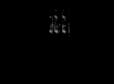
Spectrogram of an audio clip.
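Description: Cricket chirp sound effect, a single short burst of a few rapid high chirps, isolated in silence.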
